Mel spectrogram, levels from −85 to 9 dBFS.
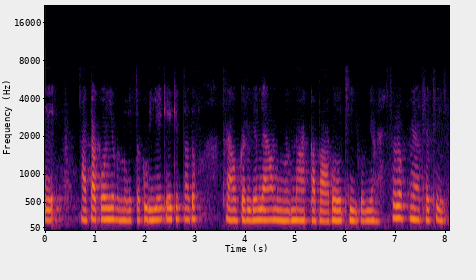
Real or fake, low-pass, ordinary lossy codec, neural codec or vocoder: fake; none; none; codec, 16 kHz, 1.1 kbps, Voila-Tokenizer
